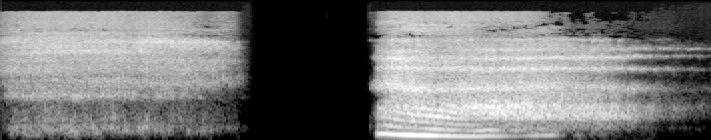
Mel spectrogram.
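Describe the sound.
A deep breath is taken in and let out during a guided breathing exercise. A soft, airy inhale is followed by a pause, then a longer, louder, slightly voiced exhaling sigh that fades away.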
